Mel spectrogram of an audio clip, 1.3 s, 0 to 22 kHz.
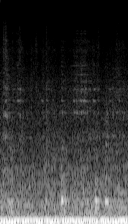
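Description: A BMW 3 Series heads to a tire shop, its engine and road noise a steady low rumble from inside the cabin with no voices.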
